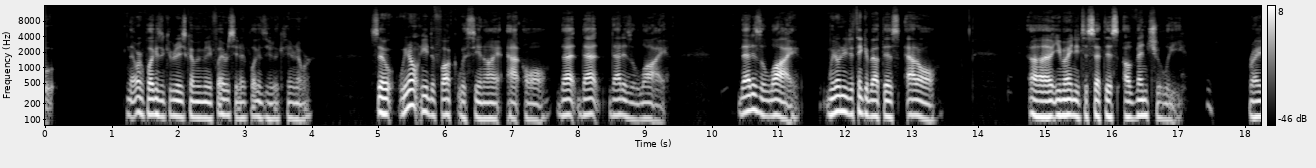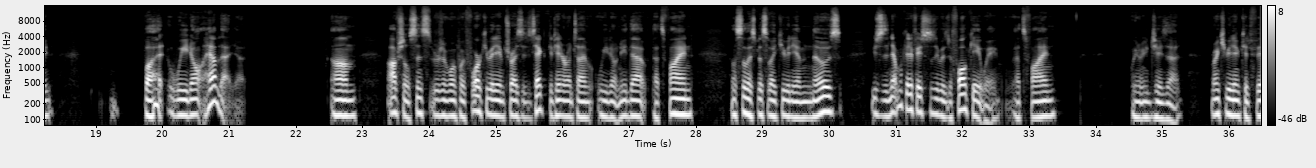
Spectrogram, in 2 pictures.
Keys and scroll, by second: 6.1-7.6 typing, 9.2 Return, 10.2 alt+Tab.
